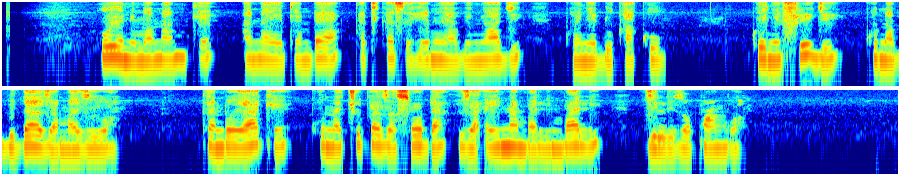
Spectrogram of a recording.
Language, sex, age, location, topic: Swahili, female, 25-35, Nairobi, finance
